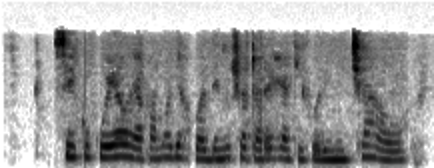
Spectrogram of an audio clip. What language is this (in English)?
Swahili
